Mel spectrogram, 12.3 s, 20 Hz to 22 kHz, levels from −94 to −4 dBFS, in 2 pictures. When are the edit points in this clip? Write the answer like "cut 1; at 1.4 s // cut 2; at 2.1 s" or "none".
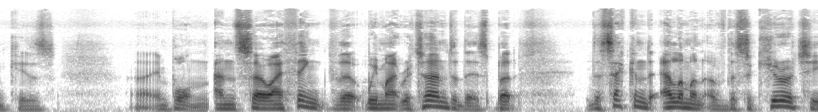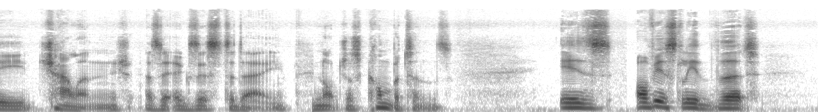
cut 1; at 1.6 s // cut 2; at 8.5 s // cut 3; at 10.8 s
